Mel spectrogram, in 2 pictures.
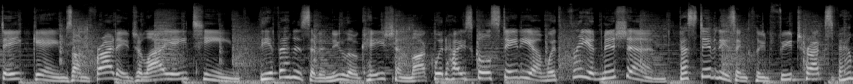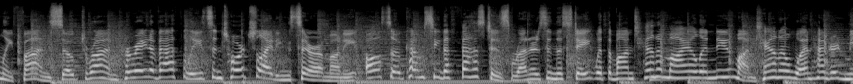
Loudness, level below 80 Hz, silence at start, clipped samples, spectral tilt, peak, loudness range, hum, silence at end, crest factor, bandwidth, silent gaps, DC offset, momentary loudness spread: -19 LUFS; -40 dBFS; 0 s; under 0.1%; -4 dB/octave; -2 dBFS; 1 LU; none; 0 s; 18 dB; 19 kHz; none; under 0.1%; 3 LU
